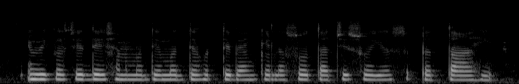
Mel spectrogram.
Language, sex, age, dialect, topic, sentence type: Marathi, female, 18-24, Standard Marathi, banking, statement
